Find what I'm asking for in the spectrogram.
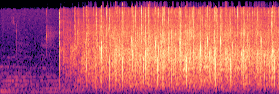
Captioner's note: audience applauds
